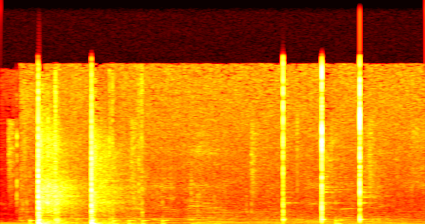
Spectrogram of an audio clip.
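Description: A basketball bounced twice on a gym floor with two loud thuds, then several lighter taps and sharp clicks, over quiet background music.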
